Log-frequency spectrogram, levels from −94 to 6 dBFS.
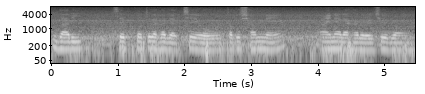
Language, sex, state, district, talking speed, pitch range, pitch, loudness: Bengali, male, West Bengal, North 24 Parganas, 130 wpm, 135-145 Hz, 145 Hz, -16 LUFS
